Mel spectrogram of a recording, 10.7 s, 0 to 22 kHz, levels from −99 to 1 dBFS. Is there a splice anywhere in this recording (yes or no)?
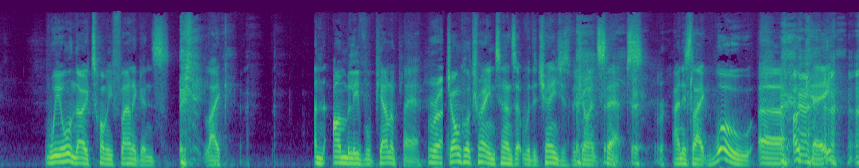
yes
